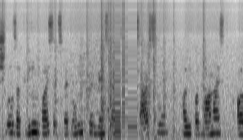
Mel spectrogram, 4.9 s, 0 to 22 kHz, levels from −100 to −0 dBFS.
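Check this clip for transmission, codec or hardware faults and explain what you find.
Four faults can be heard in this speech recording: comb filtering from a channel delay, noise suppressor artifacts, speech cut by the noise suppressor, and a robotic buzz.

The channel delay causes comb filtering throughout. One channel trails the other by around 20 ms, and when the two are summed to mono, the shared content cancels at evenly spaced frequencies starting near 30 Hz. The notches stay fixed, giving a rough, slightly doubled sound. That fixed pattern is what separates it from the suppressor's processing, which shifts from moment to moment.

The noise suppressor artifacts also run throughout. The suppressor pulls down every band it judges to be steady noise by about 19 dB, frame by frame. The room noise, which sits about 10 dB under the speech, is deep in the gaps but rises back under the voice. 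Unlike the comb filtering, this effect tracks the level of the speech rather than holding still.

Speech is cut by the noise suppressor at 0.1 to 0.57 s, 0.77 to 1.51 s, 1.68 to 3.36 s, 3.89 to 4.1 s and 4.39 to 4.76 s. In each stretch the suppressor treated part of the speech as noise and lowered it by about 19 to 22 dB. Soft consonants and word endings sound swallowed. These are brief level losses inside each span, not a change in timbre, and that is how they differ from the other faults.

The robotic sound from repeated short buffers runs from 2.31 to 2.74 s, and it falls within the longest suppressor cut. Audio is almost entirely replaced by a repeated fragment, most likely because new buffers arrived too seldom. The loop imposes a rigid metallic buzz at 133 Hz, which fits a buffer of about 7.5 ms. The buzz keeps a fixed pitch while roughly following the speech, which sets it apart from the suppressor's frame-by-frame level changes.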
